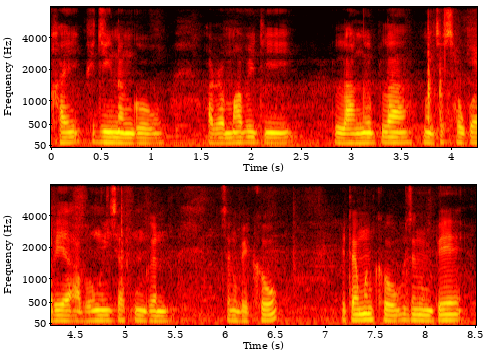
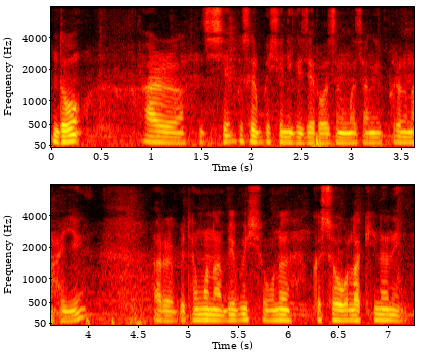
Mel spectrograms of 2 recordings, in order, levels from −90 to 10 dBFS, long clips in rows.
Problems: low volume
